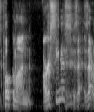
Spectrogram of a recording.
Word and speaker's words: Arceus: they're both correct um but for branding purposes and not making it sound like arse nintendo and i'm sorry pokemon company just changed the official pronunciation to arceus there's a little backstory that that's that's funny i actually did not know that that that's making me more inclined to respect the wishes of the pokemon company and say arceus i'll get caught yeah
